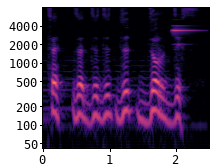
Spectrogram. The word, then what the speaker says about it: Tzortzis: Well, if you bring the T and the Z together, T and the Z together, yeah, very fast. So it's Tzortzis.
